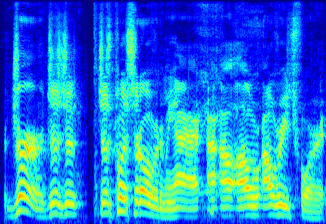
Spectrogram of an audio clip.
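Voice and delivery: winded, stammering dad voice; mocking dad impression. Son mimics dad too winded to reach, mocking impression. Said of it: "he cannot generate the breath".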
